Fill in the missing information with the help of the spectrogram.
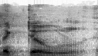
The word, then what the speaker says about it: McDowell: And it would be pronounced McDowell in Northern Ireland.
